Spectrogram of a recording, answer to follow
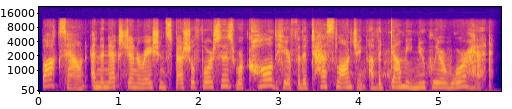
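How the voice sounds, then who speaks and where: Woman acting plucky, bright-voiced young rookie soldier. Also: mid-range voice, fairly quick, no room sound, close to an everyday voice. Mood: confiding, frank. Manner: frank, plucky, expressive. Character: spirited, earnest young rookie woman soldier, eager to prove herself. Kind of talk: dramatic video game voice acting.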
